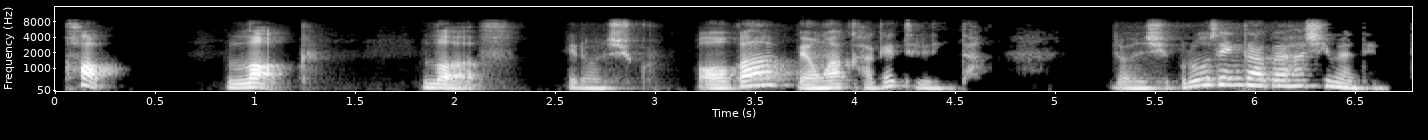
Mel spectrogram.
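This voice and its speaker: A woman teaching English pronunciation, explaining patiently and modeling words slowly with repeats. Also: on the low side, highs cut off. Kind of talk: explanatory lesson.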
